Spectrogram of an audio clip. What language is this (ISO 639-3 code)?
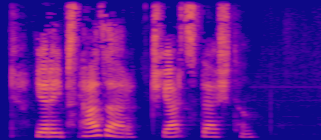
abk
